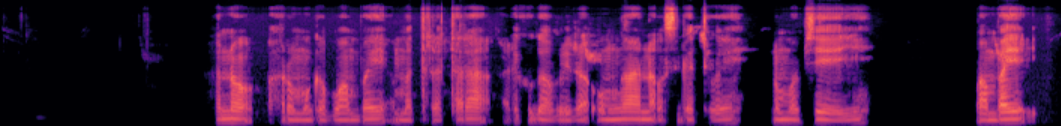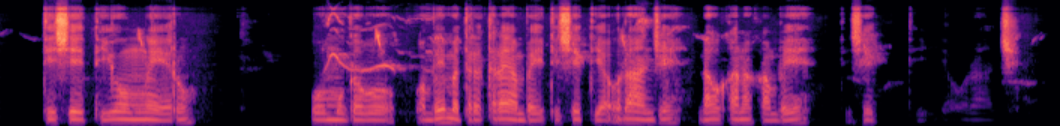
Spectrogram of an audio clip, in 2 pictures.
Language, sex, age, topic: Kinyarwanda, male, 18-24, health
